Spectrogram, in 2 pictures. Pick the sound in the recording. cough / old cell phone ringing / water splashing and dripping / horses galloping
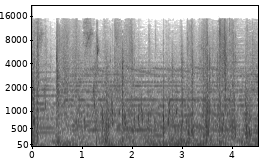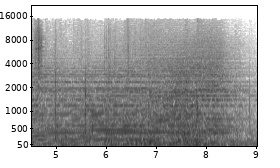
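horses galloping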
